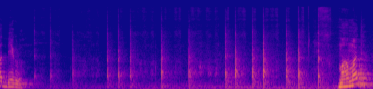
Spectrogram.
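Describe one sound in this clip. A marker taps and squeaks against a board.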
